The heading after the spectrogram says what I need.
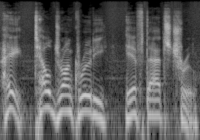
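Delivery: ordinary delivery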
